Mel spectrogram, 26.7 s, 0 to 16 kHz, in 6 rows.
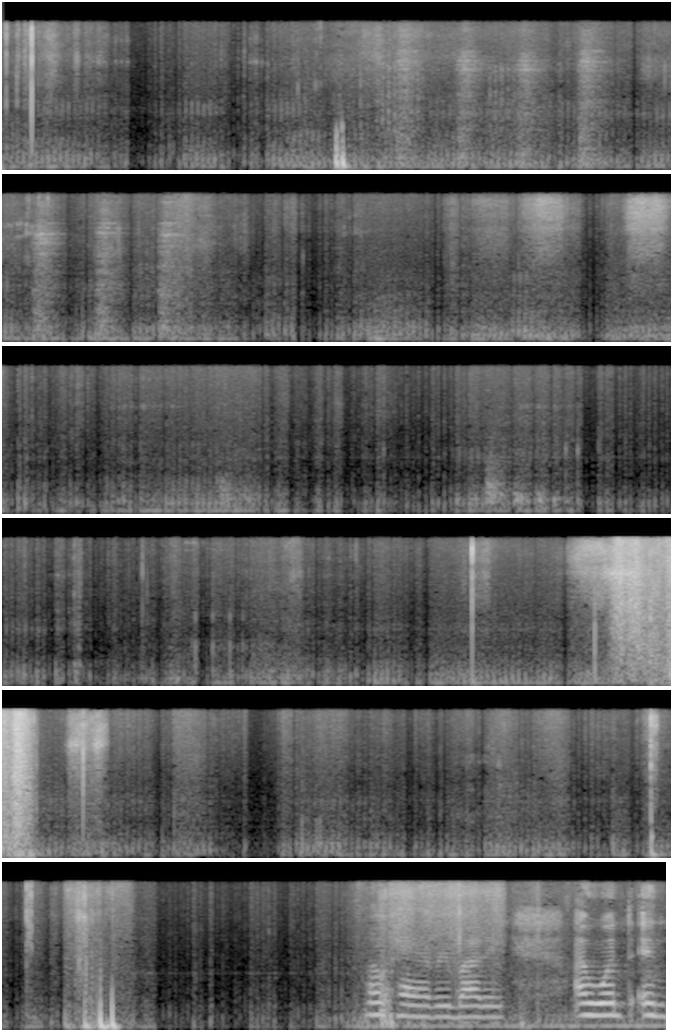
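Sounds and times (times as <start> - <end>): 
cats purring: 0.0 - 26.6
speech: 24.8 - 26.7.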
